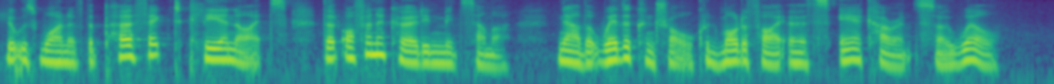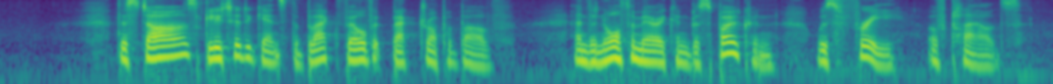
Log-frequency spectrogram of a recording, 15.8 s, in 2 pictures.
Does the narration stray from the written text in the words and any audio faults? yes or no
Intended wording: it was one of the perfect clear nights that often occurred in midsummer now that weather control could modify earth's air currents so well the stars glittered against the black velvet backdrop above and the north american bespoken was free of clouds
no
